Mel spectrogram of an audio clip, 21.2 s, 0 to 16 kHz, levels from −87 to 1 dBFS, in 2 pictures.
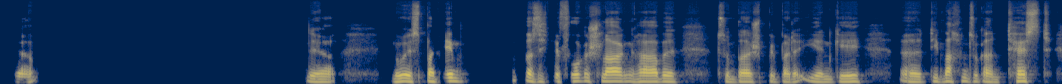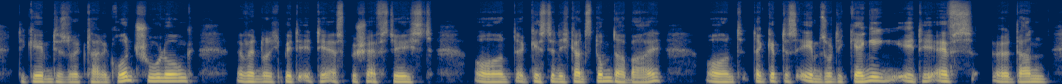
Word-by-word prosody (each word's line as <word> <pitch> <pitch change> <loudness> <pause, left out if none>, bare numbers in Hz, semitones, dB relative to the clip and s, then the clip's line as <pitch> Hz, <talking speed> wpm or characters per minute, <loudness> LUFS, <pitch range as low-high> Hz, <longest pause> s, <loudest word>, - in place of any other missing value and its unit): Ja. - - -1 2.7
Ja, 115 -2 +2 0.6
nur 130 +3 +5
ist 130 - +2
bei - - +6
dem, 150 -3 +4 0.6
was 155 -6 +2
ich 120 -2 -6
dir - - -2
vorgeschlagen 140 -3 +3
habe, 130 -1 +4 0.4
zum 130 -4 -3
Beispiel 125 +2 +1
bei 115 - -1
der 120 - -2
ING, 120 -5 -2 0.7
äh, 120 -1 +1
die 140 - -3
machen 140 +2 0
sogar 130 -2 0
'n 105 -1 -9
Test, 150 - +2 0.3
die - - -12
geben 130 -3 +1
dir 120 - -4
so 110 0 -6
'ne 110 - -1
kleine 110 -1 -4
Grundschulung, 150 - +3 0.4
wenn 130 -4 0
du 125 - 0
dich 120 - -6
mit - - 0
ETFs - - -4
beschäftigst, 120 -3 -2 0.4
und 115 -1 +1
da - - -1
gehst 115 0 -3
du - - +2
nicht 120 -4 -3
ganz 120 -3 +1
dumm 150 +1 +3
dabei 110 +8 0 0.4
und 115 -3 0
dann - - 0
gibt 150 +3 -1
es 130 - -3
eben 140 -7 +1
so 120 +1 -1
die 120 -1 -8
gängigen 150 +6 +2
ETFs, 145 - 0 0.2
äh, 125 -6 +1
dann, 120 0 0
125 Hz, 155 wpm, -24 LUFS, 115-145 Hz, 2.7 s, bei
